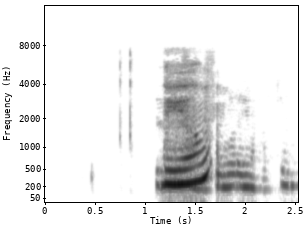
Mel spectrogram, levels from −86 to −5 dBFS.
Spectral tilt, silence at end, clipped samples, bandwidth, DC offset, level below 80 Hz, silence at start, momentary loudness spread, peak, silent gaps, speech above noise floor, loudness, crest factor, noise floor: -6 dB/octave; 0.05 s; under 0.1%; 7.6 kHz; under 0.1%; -66 dBFS; 1.1 s; 19 LU; -6 dBFS; none; 50 dB; -18 LUFS; 16 dB; -70 dBFS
